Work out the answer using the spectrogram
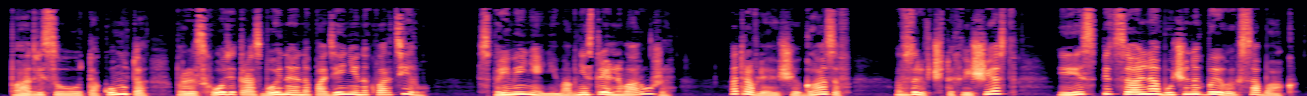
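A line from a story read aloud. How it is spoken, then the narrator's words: Hurried. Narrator (Russian): Зинаида торопливо сообщила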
